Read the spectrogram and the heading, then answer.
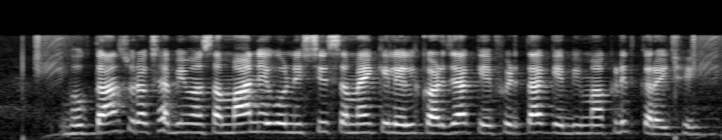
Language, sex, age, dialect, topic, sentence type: Magahi, male, 18-24, Western, banking, statement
